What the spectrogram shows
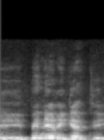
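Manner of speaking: loud, over-the-top, exaggerated put-on Italian accent. Reviewing grocery buys, the speaker says the pasta name in an Italian accent. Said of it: "avec mon accent italien".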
